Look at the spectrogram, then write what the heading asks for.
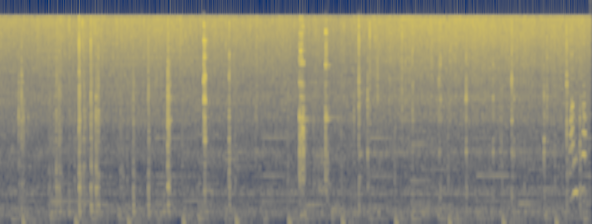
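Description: Stir-frying in a pan: a steady sizzle, broken by irregular clacks and scrapes of a utensil against the pan about every half second.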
